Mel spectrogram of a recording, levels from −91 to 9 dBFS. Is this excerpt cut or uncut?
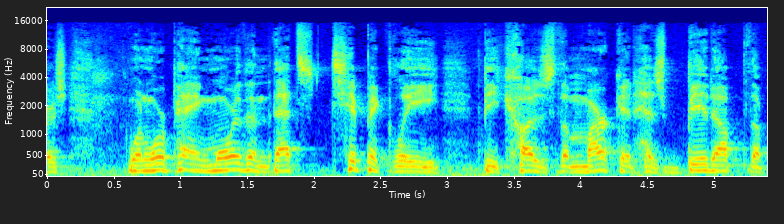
cut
